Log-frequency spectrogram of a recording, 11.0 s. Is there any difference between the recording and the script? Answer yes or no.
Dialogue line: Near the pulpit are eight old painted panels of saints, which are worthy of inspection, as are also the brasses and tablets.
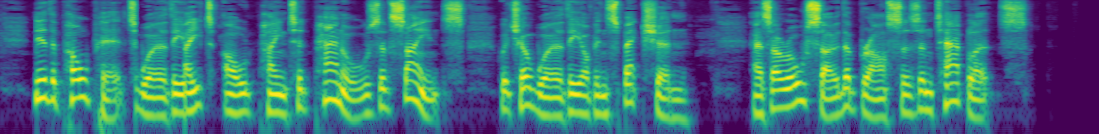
yes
